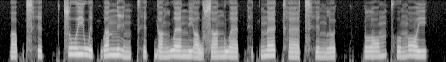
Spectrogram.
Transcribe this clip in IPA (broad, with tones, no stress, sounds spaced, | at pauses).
ɐ˨˥ p̚ t͡sʰ ɪ˥ k̚ | t͡s uː˥ j w ɪ˨ k̚ l ɐ˥ n iː˨˩ n t̪ʰ ɪ˨˥ k̚ j ɐ˨˥ ŋ w ɛː˧ n j ɐ˨˩ w s ɐ˨˧ n w ɛː˨ t̚ h ɪ˨˥ k̚ n̪ ɛː˥ kʰ ɛː˨ t͡sʰ ɪ˨ ŋ l ɵ˧ t̚ | l ɔː˨˥ m t̪ʰ ʊ˨˥ ŋ ɔː˧ j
